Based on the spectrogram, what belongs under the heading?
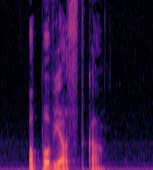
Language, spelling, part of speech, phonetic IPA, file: Polish, opowiastka, noun, [ˌɔpɔˈvʲjastka], Pl-opowiastka.ogg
